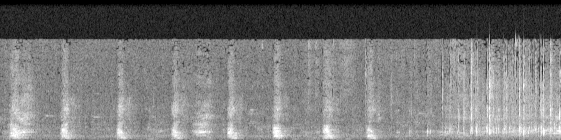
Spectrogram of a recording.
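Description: A large dog barking, single barks about once a second, eight or nine times. Near the end, a patter of hand-clapping starts and grows.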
